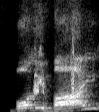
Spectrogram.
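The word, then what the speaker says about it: Bulli Bai: an auction on an Indian app known as Bollywood. Is that, if I'm pronouncing that correctly?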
